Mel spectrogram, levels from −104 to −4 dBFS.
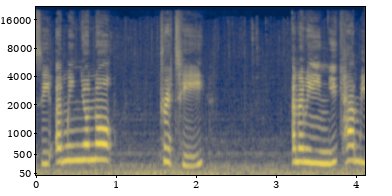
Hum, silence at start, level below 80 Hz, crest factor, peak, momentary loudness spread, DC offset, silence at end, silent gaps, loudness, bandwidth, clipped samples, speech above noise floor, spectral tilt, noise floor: none; 0 s; -36 dBFS; 16 dB; -4 dBFS; 15 LU; under 0.1%; 0 s; none; -17 LUFS; 20 kHz; under 0.1%; 21 dB; -4.5 dB/octave; -37 dBFS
